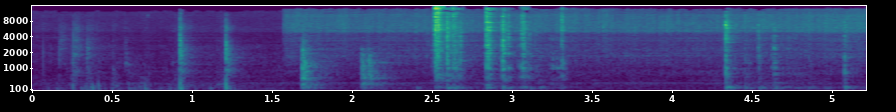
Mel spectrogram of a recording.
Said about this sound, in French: Une fois que le pancake est tout plein de bulles, il est temps de le retourner. Et puis ça, on y va juste avec 2 cuillères, paf paf.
